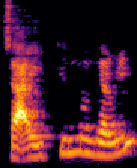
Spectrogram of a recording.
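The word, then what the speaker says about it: geitonogamy: এই ঘটনাটার কারণ হচ্ছে গাইটেনোগ্যামি। তো গাইটেনোগ্যামিকে অনেক সময় জাইটেনোগ্যামি মানে বুর্গের জ হিসাবে উচ্চারণ করা হতে পারে।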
